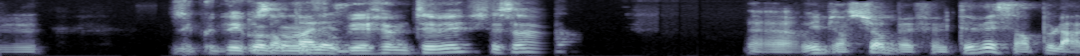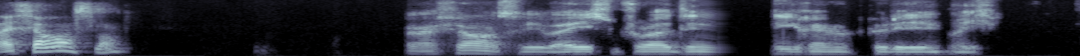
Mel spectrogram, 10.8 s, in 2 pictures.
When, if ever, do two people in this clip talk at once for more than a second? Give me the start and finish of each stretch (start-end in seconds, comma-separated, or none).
none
